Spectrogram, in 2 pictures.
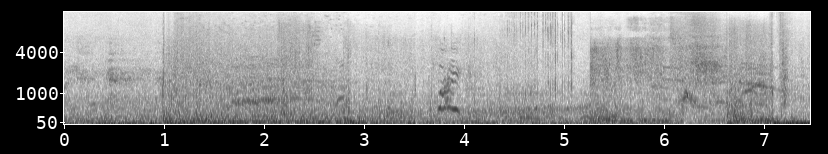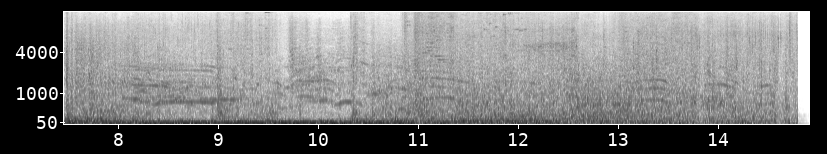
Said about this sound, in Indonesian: keadaan justru berbalik akibat ledakan yang tak terduga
